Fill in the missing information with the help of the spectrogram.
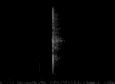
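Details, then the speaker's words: A single sharp click in a quiet room as a finger-prick lancing device is loaded with a needle, used by a person with type 1 diabetes for glucose testing; lancing device click. "You could hear that click, that means it's loaded. There's the needle."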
